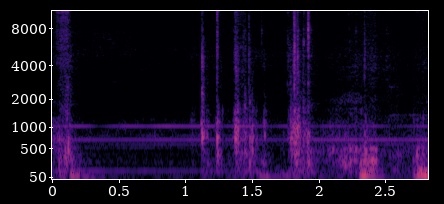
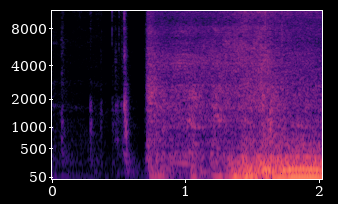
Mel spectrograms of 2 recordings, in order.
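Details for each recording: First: 2010 Jeep Compass no-start, before repair; fuel pump heard and fuel system lean code reported: a few clicks and thumps, then a steady starter crank at about three pulses a second that never catches. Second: 2010 Jeep Compass after a no-start traced to a corroded ASD box; throttle position codes present: a few faint clicks, then it catches at once and settles into a smooth idle; healthy start.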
